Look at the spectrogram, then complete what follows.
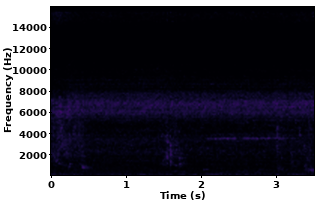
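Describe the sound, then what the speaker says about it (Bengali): Water is poured from a bowl onto 150 grams of sugar in a pot to make a thin syrup, a faint, steady trickling splash with small bursts of pouring. "150 গ্রাম চিনির জন্য এখানে 3 বাটি জল দিয়ে দেবো"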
